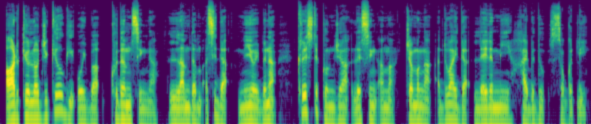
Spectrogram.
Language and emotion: Manipuri, neutral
